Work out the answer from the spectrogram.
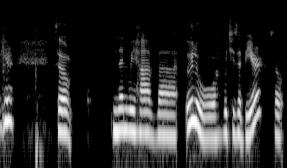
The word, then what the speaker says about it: õlu: So then we have õlu, which is a beer. So õlu. Can you pronounce?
